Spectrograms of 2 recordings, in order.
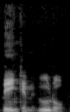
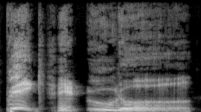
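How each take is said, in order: First: The names are said in a flat, plain way. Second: The names are said with lively, excited energy. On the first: The speaker calls it wrong. "It's not" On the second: The speaker calls it right. "way more radical"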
